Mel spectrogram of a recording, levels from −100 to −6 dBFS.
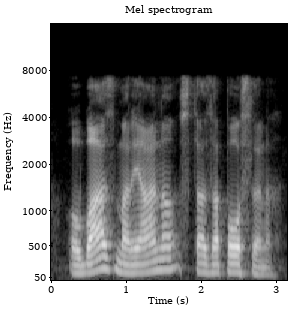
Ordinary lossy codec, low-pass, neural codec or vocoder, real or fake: none; 7.2 kHz; none; real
